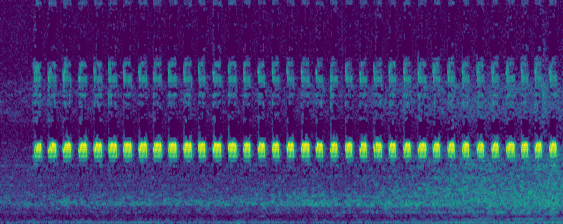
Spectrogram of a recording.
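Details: Night courtship song of a cricket searching for a mate: after a brief quiet start, sharp high chirps repeat steadily about twice a second, each a short pulsed burst, against a soft low background hum.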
